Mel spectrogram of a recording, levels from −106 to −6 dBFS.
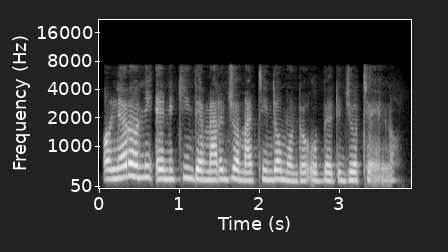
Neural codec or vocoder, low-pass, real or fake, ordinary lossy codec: codec, 16 kHz, 1.1 kbps, Voila-Tokenizer; 7.2 kHz; fake; none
